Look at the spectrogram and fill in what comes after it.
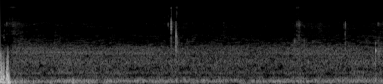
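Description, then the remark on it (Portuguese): Steady low rumble of a car cabin while driving to Florianópolis, a constant engine and road drone with a sharp click at the start and a few faint ticks later. No one speaks. “E é por isso que eu tô no carro hoje”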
